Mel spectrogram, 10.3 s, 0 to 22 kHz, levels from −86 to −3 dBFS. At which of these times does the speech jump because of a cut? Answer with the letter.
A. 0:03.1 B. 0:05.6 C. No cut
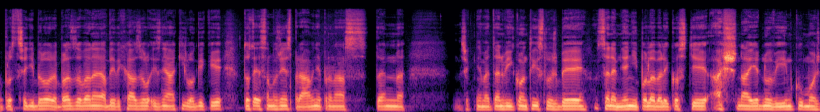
A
